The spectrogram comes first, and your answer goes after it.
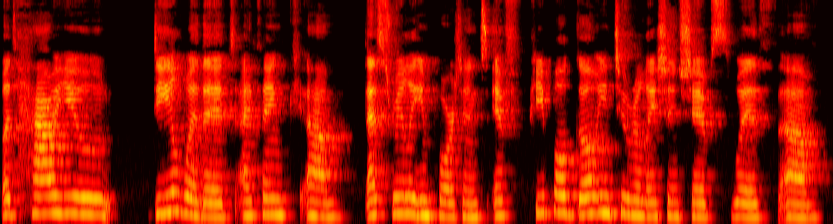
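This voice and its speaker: A woman in a reflective conversation, explaining in a measured, analytical way with pauses mid-thought, in a roomy, echoing recording. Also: medium pitch, steady tone, a bit bright.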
